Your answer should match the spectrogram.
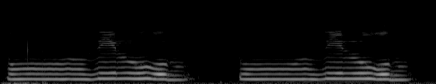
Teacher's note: را ساکن سے پہلے اگر زیر آ جائے تو پھر را کیا ہے؟ باریک پڑھی جائے گی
